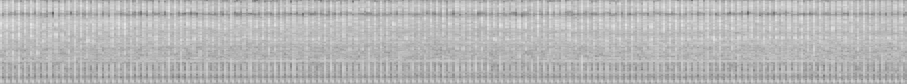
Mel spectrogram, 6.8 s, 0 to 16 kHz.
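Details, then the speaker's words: 1951 Gravely Model L single-cylinder garden tractor, running after a backup magneto cured its weak spark, gives a steady, even thump at a quick regular rate with no misses or knocks; it needs only minor adjustment. "well it looks like it was the Magneto after all once we got that addressed one tractor fired right up and it's running pretty well"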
